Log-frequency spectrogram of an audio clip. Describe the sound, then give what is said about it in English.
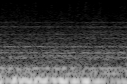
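A deep, continuous rumble, loud and steady throughout, heavy low-end roar like a massive storm churning, with no voices present. “I'm under the storm.”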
